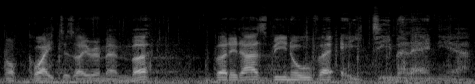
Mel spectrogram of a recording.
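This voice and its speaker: An actor playing an enigmatic male pirate captain in a video game cutscene, measured and cultured. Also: on the low side, fairly even intonation, natural voice. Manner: measured, cultured, quietly cryptic.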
